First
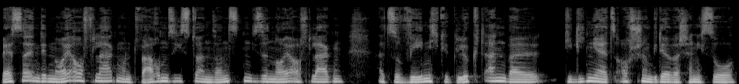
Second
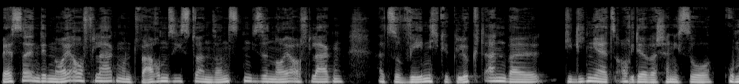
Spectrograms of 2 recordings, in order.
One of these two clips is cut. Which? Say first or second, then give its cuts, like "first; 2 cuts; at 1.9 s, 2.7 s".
second; 1 cut; at 6.3 s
